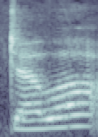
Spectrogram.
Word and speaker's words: Doerr: It's a must read, and that is All the Light We Cannot See by Anthony Doerr. I believe that is how you pronounce his name.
